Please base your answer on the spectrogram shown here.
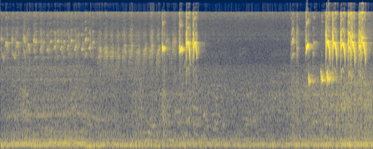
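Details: Black-capped white-eye singing in short bursts: soft high twitters, a brief pulsed phrase, a pause, then a louder run of quick, high ringing notes over steady background hum.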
